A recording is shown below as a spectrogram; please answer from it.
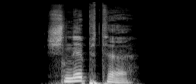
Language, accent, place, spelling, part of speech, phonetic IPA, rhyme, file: German, Germany, Berlin, schnippte, verb, [ˈʃnɪptə], -ɪptə, De-schnippte.ogg
- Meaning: inflection of schnippen: 1. first/third-person singular preterite 2. first/third-person singular subjunctive II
